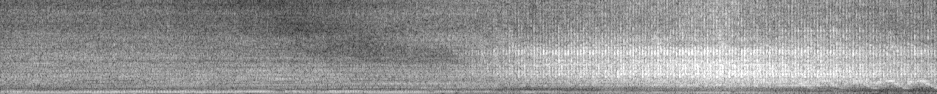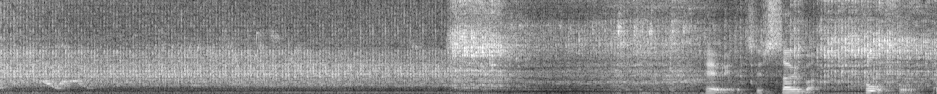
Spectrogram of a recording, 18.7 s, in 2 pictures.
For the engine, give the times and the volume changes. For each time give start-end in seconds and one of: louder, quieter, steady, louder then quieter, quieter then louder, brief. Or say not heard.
0.0-18.7 louder then quieter.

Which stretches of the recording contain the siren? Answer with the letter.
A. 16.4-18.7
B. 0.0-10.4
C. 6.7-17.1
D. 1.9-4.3
B.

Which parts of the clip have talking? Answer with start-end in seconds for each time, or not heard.
16.4-18.7.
